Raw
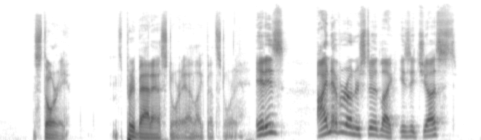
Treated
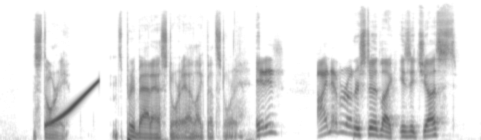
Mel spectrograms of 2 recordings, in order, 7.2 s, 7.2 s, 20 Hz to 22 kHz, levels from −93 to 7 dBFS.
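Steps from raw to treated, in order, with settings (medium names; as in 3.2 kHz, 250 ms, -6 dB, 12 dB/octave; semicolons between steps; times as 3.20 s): 0.67–1.49 s: painted sound rise 430–2100 Hz -28 dBFS; in parallel at 0 dB: compression, threshold -42 dBFS, peak gain reduction 20 dB; 3.89–5.31 s: on the sum: four-pole ladder low-pass 2.7 kHz, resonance 85%; peak limiter -23.5 dBFS, peak gain reduction 10 dB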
